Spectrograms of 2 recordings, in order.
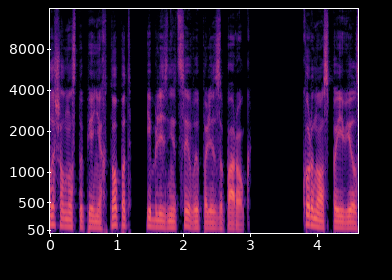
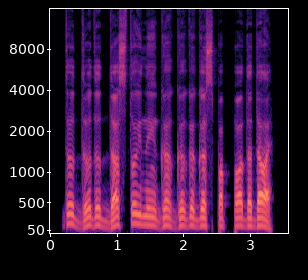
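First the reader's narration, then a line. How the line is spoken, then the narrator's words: Stammering. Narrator (Russian): произнес, заикаясь, бурмистр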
